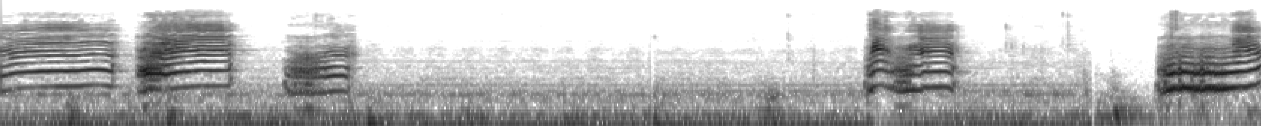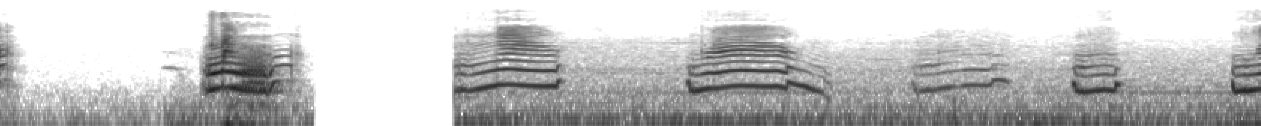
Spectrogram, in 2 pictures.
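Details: Pet cats recorded closely while seeming to talk to their owners, giving about nine short harmonic meows in irregular bursts, some doubled, others rising then falling, separated by quiet gaps and a steady low background hum.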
